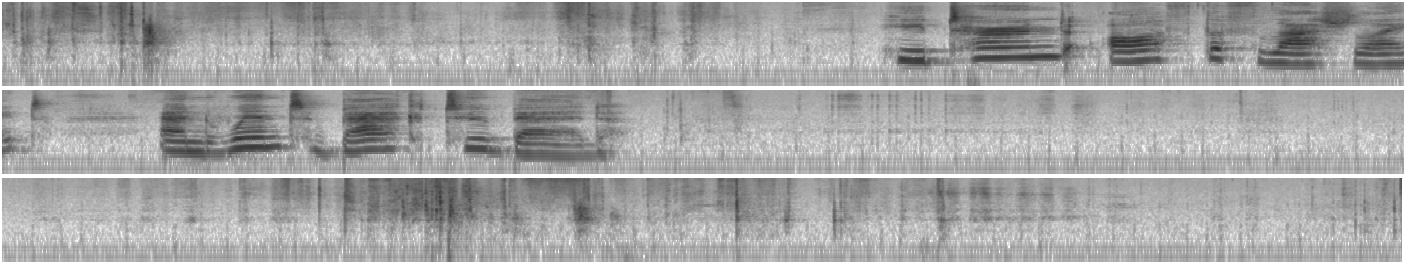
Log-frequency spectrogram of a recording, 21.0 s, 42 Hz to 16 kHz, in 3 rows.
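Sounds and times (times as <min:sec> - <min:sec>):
paper pages rustling: 0:00.0 - 0:04.4, 0:14.5 - 0:21.0
faint steady hum: 0:00.0 - 0:21.0.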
